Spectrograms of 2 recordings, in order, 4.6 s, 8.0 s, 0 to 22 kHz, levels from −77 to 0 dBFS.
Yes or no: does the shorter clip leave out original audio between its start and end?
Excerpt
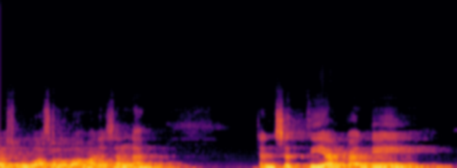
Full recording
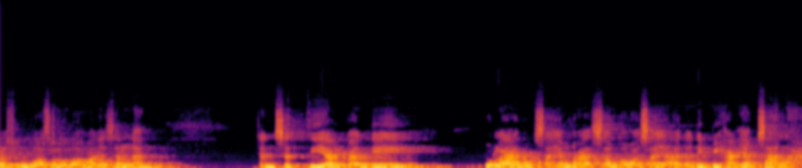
no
